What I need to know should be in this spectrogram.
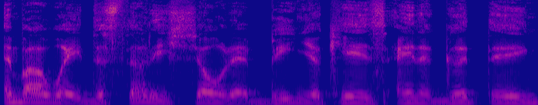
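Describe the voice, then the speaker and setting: A man's fairly low voice with ordinary pitch variation, on a very clean recording with a silent background. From Los Angeles, US. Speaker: martial arts coach. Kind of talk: casual chat.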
